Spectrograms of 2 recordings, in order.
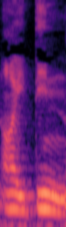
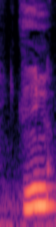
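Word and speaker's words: günaydın: آی بدون نقطه است ببین الان این رو من دوباره تلفظ می‌کنم گ که همون گ تلفظ میشه گون گون او ببین او نیستا این اوی د تا نقطه داره گون آیدن دن آیدین نیستی آره ببین اگر اون نقطه داشته باشه میشه گیدین گیدین نیست گوندن گوندن گوندن یعنی همون ا تلفظ میشه میشه صبح بخیر بخیر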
